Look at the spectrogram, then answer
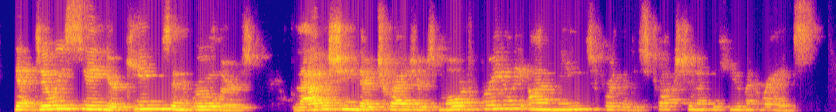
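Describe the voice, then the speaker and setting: With a Southern US accent, a woman talks at a fairly slow pace in a fairly high voice, her intonation fairly even, her loudness swinging widely and hardly any pauses in between. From Alabama. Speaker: college professor. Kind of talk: scripture reading.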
